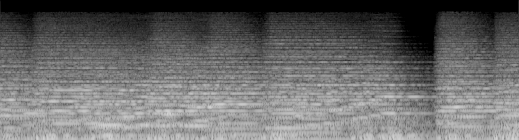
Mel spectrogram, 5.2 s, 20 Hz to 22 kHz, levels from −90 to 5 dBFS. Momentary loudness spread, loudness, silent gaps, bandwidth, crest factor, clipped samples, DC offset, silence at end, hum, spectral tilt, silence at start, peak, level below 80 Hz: 3 LU; -16 LUFS; none; 15 kHz; 14 dB; under 0.1%; under 0.1%; 0 s; none; -5 dB/octave; 0 s; -2 dBFS; -24 dBFS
